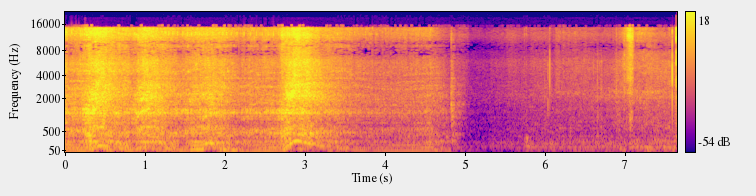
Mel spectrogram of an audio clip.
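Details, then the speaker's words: 2008 Yamaha VX1100 jet ski after reinstalling relays, throttle body, connectors and ECU: engine spins up cleanly in smooth blips, revs rise and fall evenly, then settles quiet; runs fine, likely an intermittent connection issue. "Let's start her up. Runs fine."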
